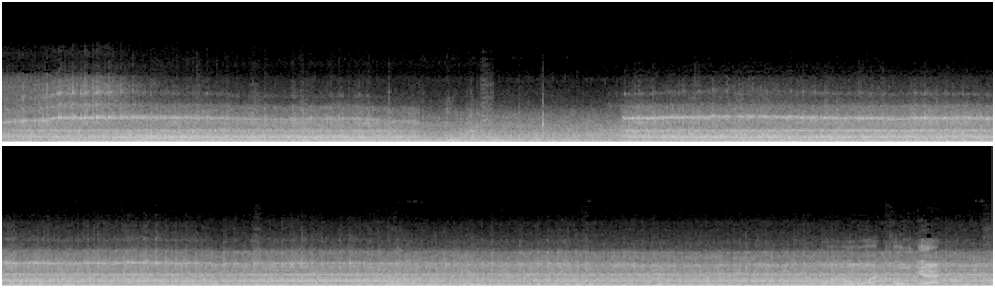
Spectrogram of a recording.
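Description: A truck's diesel engine idles with a steady low rumble.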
